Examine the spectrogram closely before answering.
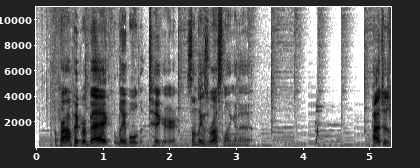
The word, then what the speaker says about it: Tigger: Are you a tiger? Actually, it's pronounced Tigger.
